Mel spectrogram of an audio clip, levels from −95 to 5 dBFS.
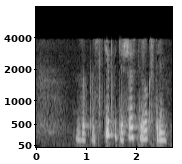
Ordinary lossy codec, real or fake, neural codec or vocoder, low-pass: AAC, 16 kbps; real; none; 7.2 kHz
